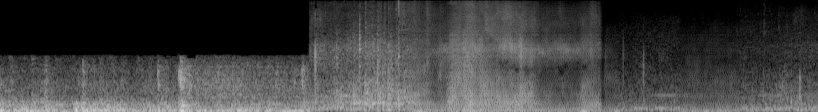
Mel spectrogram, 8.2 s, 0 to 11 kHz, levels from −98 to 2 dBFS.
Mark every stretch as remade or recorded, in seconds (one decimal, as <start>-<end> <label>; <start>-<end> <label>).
0.0-4.1 recorded; 4.1-6.2 remade; 6.2-6.8 recorded; 6.8-7.4 remade; 7.4-8.2 recorded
